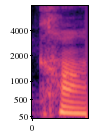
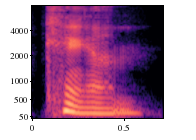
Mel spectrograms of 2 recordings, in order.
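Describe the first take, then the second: First: The name is said with a French-sounding pronunciation. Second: The name is said with an American-sounding pronunciation. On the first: The speaker calls it right. "Just feels more French to say Cannes" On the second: The speaker calls it wrong. "Not Cannes. Like, that sounds very American"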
